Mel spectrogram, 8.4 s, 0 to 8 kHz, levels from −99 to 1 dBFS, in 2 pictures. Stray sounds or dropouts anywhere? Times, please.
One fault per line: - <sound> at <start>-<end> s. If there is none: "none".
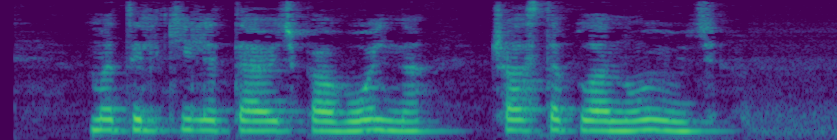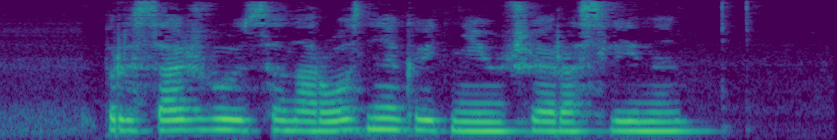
none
